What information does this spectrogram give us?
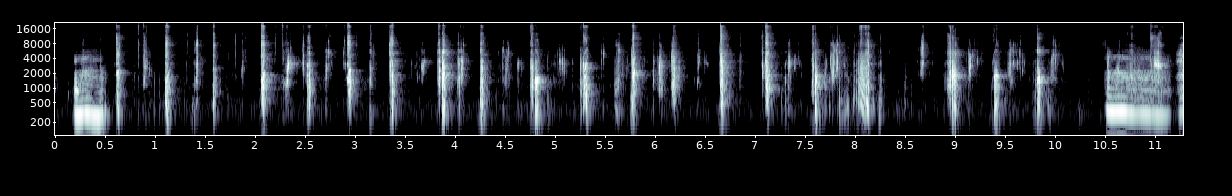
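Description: Pizza being chewed and crunched close up, many crisp wet bites and mouth sounds in an uneven rhythm, fairly quiet and without talk.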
